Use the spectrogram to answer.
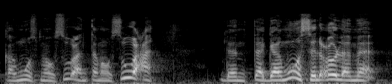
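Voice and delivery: "جاموس" said with a hard g, loud and amused; mock praise, loud. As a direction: retell the old man's slip with a loud punch. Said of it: "عايز يقول له يا قاموس". (تقليد ساخر بصوت عالٍ لكلمة "جاموس")

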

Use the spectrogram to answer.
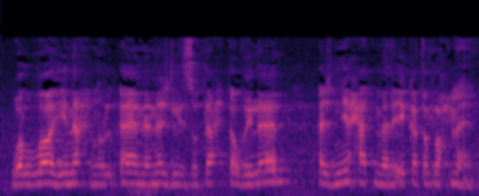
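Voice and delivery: normal talking voice

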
